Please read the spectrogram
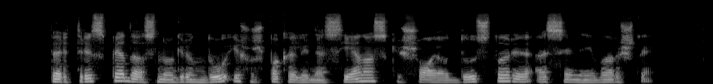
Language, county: Lithuanian, Alytus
